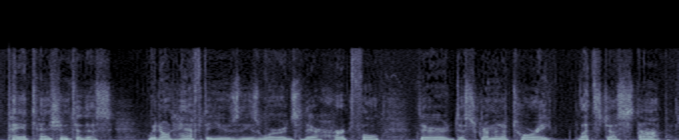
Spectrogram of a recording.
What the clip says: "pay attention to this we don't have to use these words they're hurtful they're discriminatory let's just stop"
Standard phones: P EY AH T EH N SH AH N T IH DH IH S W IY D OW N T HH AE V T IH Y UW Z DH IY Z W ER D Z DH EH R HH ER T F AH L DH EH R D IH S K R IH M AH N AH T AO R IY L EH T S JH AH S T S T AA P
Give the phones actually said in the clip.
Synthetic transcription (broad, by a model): P EY AH T EH N SH AH N T IH DH IH S W IY D OW N T HH AE F T IH Y UW Z DH IY Z W ER D Z DH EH R HH ER T F L DH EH R D IH S K R IH M AH N AH T AO R IY L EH T S JH AH S T S T AA P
